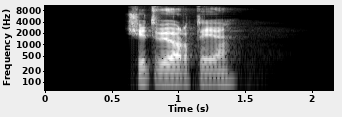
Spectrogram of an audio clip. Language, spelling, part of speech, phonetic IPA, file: Russian, четвёртые, noun, [t͡ɕɪtˈvʲɵrtɨje], Ru-четвёртые.ogg
- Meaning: nominative/accusative plural of четвёртая (četvjórtaja)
